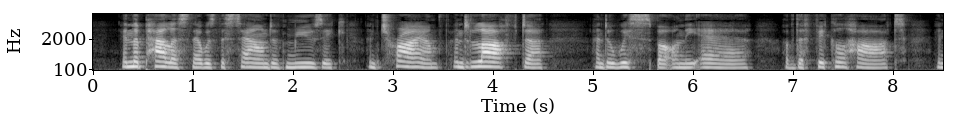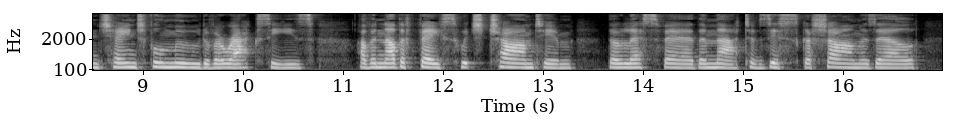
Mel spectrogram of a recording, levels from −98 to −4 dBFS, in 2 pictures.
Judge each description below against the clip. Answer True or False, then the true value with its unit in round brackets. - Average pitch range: False (2.0 semitones)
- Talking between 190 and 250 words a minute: False (150 wpm)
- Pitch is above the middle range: True (210 Hz)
